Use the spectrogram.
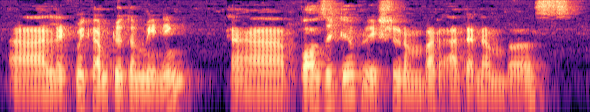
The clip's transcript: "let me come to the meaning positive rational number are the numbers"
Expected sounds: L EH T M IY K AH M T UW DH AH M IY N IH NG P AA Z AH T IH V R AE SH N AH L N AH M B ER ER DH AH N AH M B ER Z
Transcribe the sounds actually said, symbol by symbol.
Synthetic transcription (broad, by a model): L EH T M IY K AH M T UW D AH M IY N IH NG P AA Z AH T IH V R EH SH AH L N AH M B ER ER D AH N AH M B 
